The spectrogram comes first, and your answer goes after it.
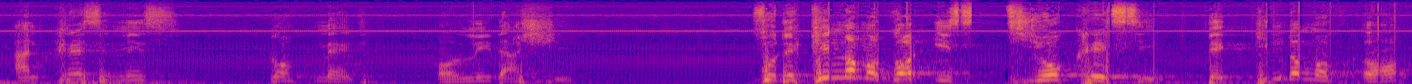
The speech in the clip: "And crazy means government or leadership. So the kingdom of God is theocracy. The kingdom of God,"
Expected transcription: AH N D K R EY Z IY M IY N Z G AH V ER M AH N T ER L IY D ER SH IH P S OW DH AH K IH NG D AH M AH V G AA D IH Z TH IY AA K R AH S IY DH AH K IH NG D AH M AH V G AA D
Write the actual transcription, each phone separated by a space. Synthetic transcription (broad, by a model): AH N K R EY S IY M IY N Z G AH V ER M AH N T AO L IY D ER SH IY P S OW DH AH K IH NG D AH M AH V G AA D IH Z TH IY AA K R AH S IY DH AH K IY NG D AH M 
